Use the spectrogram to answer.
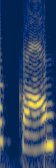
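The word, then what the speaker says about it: calm: ही इज़ अ काम person. काम means जिसका मिजाज बहुत ठंडा हो, इसमें एल साइलेंट है, काम पड़ा जाएगा।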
